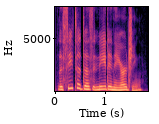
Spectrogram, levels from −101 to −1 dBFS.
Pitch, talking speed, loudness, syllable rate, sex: 260 Hz, 160 wpm, -16 LUFS, 5.3 syllables/s, female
